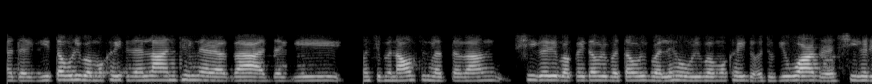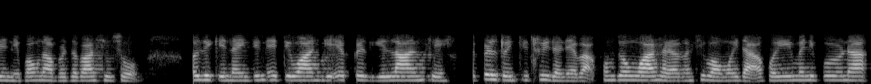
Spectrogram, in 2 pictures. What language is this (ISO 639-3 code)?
mni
